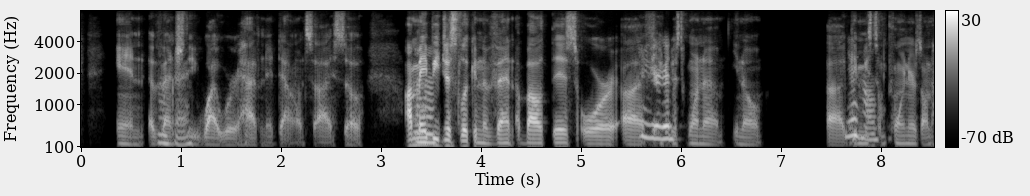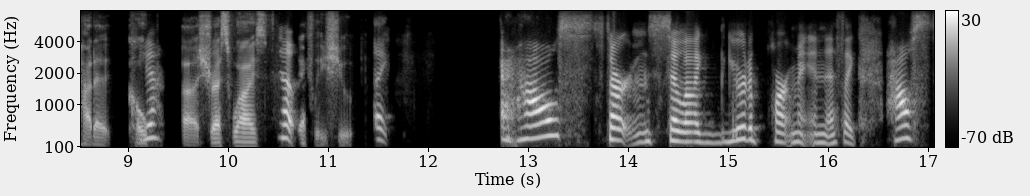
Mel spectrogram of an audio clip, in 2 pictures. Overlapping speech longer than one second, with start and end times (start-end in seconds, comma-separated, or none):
none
